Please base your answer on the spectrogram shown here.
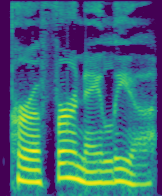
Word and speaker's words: paraphernalia: par a fa nay-lee-a a fa nay-lee-a paraphernalia US stresses nay. UK nay Keep fer soft.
